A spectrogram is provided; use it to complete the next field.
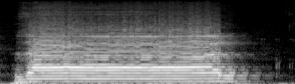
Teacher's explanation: আপনার জিহ্বার আগা উপরের দাঁতের কিনারার সাথে লেগে জাল এই হরফ উচ্চারিত হবে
